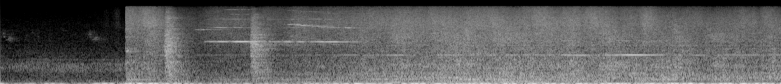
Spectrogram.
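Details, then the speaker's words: Old vacuum pump in a dairy cowshed on its last milking before replacement, a pump the farmer calls worn out: a loud steady mechanical roar with a rough low throb and high rattle. "oh good so that is our last milking with that making that sound it's going to be pretty interesting to see what it sounds like tomorrow"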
